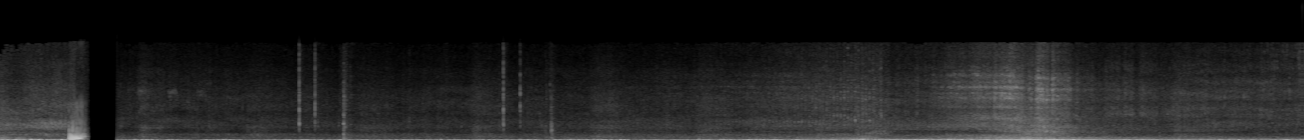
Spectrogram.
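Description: Wind buffeting the camera microphone while riding a bicycle on a wet road: a steady low rumble with tyre noise. Near the end it grows louder, with a low hum underneath.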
